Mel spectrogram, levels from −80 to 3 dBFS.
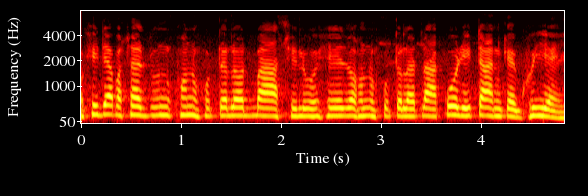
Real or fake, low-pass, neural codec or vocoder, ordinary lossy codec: real; 7.2 kHz; none; none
